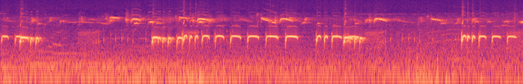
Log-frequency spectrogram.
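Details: Local zebra doves singing in the wild: clear evenly spaced series of hooked cooing notes in several phrases, with frequent higher chirps and trills from other birds behind.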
